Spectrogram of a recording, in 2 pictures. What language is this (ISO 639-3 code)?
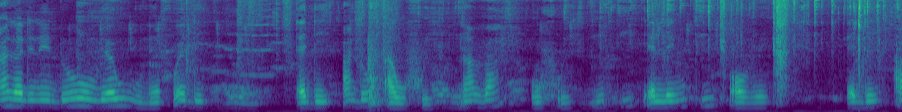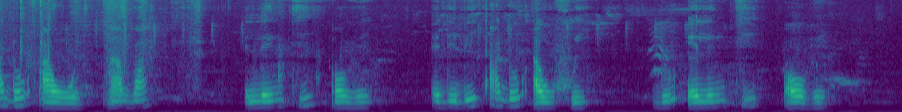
kpo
